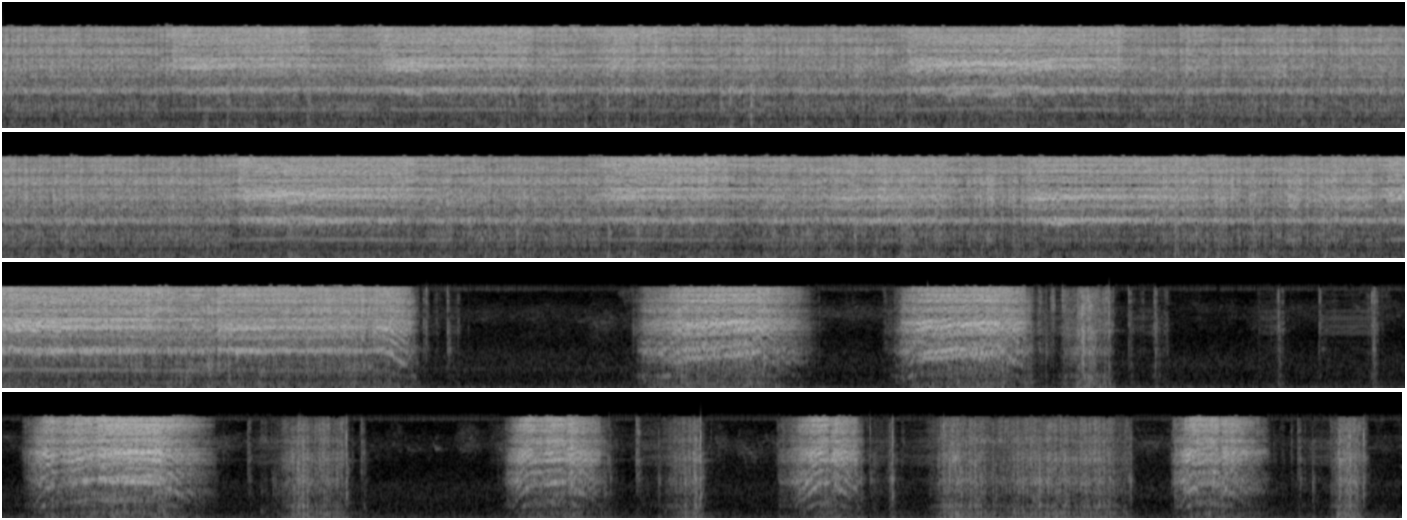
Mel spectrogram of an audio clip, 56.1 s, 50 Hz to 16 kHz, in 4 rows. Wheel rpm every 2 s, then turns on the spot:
150, 150, 150, 150, 150, 150, 150, 150, 150, 150, 150, 150, 150, 150, 150, 140, 10, 70, 50, 30, 0, 100, 10, 30, 10, 30, 40, 20.
38-40 44-46 50-52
